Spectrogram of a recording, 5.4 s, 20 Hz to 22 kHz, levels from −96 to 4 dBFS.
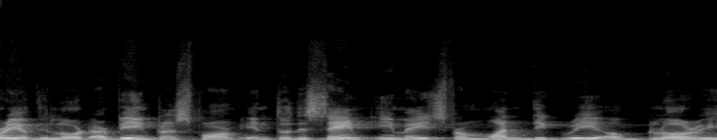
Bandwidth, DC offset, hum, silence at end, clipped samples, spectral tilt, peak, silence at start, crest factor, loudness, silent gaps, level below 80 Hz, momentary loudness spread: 8 kHz; under 0.1%; none; 0 s; under 0.1%; -7 dB/octave; -12 dBFS; 0 s; 18 dB; -31 LUFS; none; -64 dBFS; 10 LU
